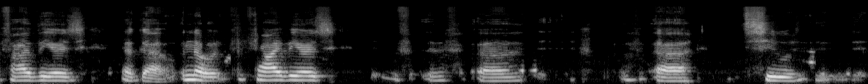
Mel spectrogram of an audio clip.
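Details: Aphasia in an adult woman after a stroke in 2010, still in ongoing rehabilitation therapy.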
